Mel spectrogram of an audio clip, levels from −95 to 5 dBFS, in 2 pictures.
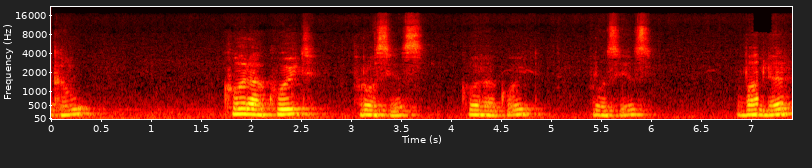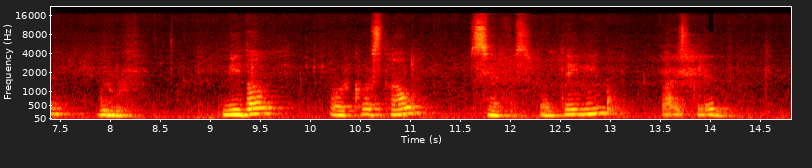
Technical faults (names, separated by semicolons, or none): compressed frames skipped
